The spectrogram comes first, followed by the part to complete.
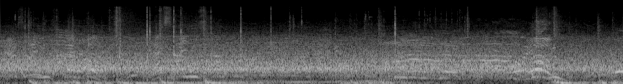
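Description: Steady stadium crowd noise with players' shouts on the sideline and background music mixed under them, from NFL mic'd-up game footage.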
